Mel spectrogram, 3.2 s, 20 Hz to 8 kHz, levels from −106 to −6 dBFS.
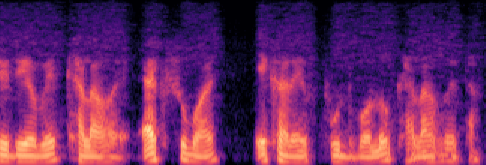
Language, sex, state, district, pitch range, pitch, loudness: Bengali, male, West Bengal, North 24 Parganas, 95-110 Hz, 100 Hz, -25 LUFS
